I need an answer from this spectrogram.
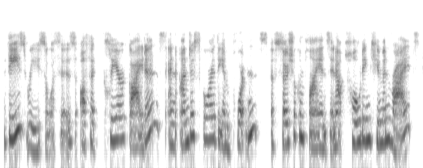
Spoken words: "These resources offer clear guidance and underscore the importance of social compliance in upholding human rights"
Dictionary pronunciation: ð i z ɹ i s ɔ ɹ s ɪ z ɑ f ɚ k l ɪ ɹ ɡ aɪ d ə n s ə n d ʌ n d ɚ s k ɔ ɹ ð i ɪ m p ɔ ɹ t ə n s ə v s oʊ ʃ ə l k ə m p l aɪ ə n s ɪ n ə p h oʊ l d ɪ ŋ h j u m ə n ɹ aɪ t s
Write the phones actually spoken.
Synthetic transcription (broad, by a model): ð i z ɹ i s ɔ ɹ s ɪ z ɑ f ɚ k l ɪ ɹ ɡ aɪ d n s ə n ʌ n d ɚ s k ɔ ɹ ð i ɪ m p ɔ ɹ t n s ə v s oʊ ʃ l k ə m p l aɪ ə n s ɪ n ə p h oʊ l d ɪ ŋ h j u m ə n ɹ aɪ t s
